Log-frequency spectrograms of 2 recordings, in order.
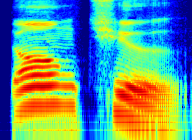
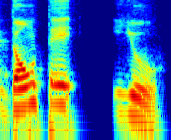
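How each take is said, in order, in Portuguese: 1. As duas palavras são ditas juntas, com fluidez. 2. As duas palavras são ditas separadamente. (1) "Liga, ó" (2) "não é don't you, separado"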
